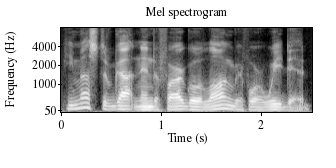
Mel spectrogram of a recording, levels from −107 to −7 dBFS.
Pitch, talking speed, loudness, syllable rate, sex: 105 Hz, 240 wpm, -16 LUFS, 6.2 syllables/s, male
